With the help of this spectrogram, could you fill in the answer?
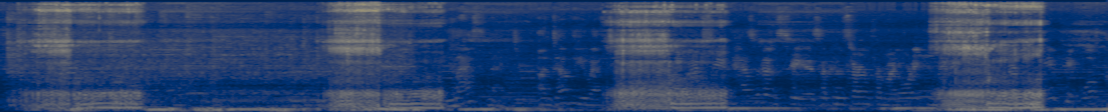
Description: snoring boxer puppy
